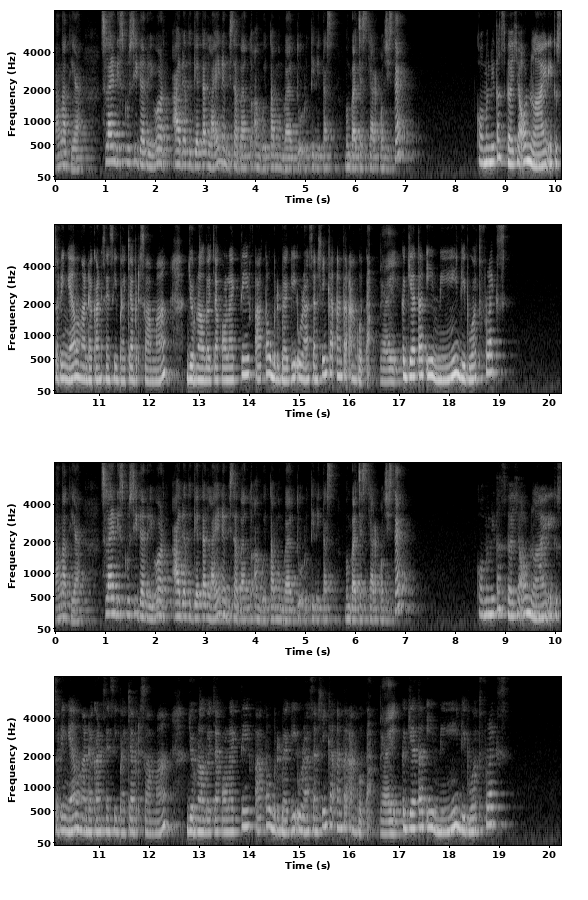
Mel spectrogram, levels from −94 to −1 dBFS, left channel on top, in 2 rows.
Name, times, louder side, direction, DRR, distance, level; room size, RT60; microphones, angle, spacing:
voice 1, 0.0-5.5 5.8-7.0 16.6-16.9, equal, ahead, 3 dB, 1.2 m, -35 dB
voice 2, 8.4-16.4 17.1-19.1, left 4 dB, 50° left, 11 dB, 0.4 m, -28 dB
9.3 x 7.2 x 5.1 m, 0.76 s
head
